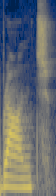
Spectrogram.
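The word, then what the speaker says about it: branch: आ पढ़ रहे हैं, ब्रांच, ब्रांच, ए को आ और ये जो एन है ना, इसको बिंदी के रूप में आप प्रोनाउंस करेंगे, यानी आधे न के रूप में इसका प्रोनाउंसिएशन हो रहा है। इस तरफ जब एन आएगा वो आधा न ही उसका उच्चारण होगा, आधे न के रूप में, ब्रांच।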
